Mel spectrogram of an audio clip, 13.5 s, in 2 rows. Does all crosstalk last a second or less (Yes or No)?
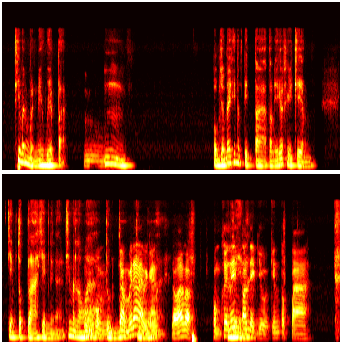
No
